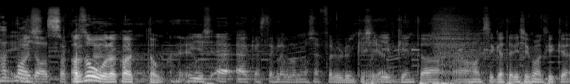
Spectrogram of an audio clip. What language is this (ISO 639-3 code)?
hun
